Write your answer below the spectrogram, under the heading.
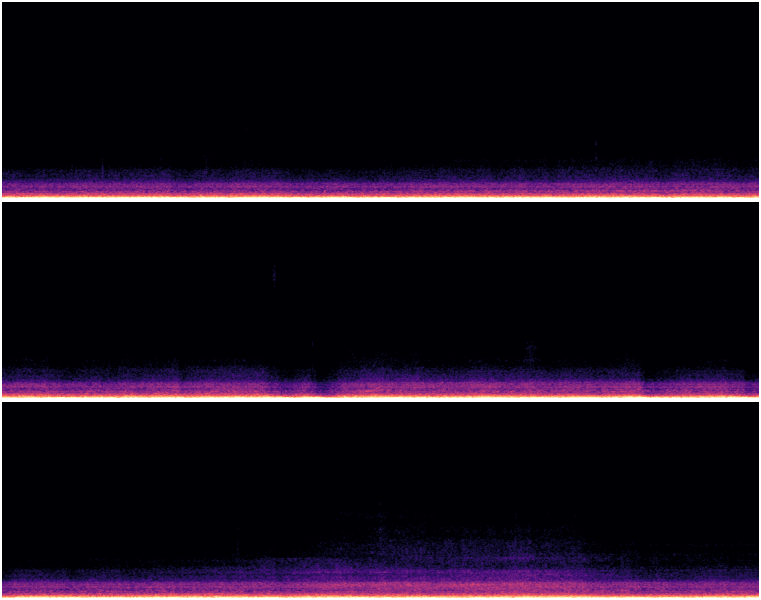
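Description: A car driving on the road: a steady low rumble of engine and tyre noise. For a few seconds near the end a brighter hiss rises above it.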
